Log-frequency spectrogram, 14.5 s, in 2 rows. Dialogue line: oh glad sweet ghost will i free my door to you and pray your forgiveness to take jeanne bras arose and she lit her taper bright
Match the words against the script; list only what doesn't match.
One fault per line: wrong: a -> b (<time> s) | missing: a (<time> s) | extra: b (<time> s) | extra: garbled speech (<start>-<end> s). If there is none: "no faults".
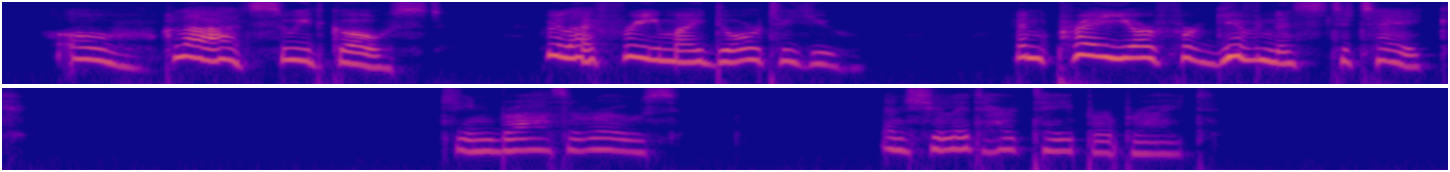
no faults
